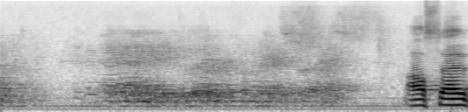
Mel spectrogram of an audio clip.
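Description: A congregation of men and women recites a response together.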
